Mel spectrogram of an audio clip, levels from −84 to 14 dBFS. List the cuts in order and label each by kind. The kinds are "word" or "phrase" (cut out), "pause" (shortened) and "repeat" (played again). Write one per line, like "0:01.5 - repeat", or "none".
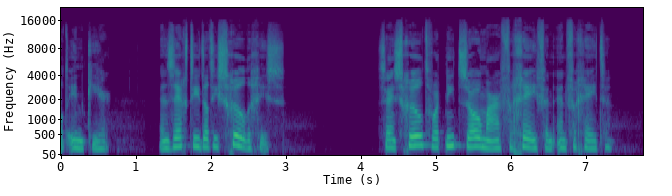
none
